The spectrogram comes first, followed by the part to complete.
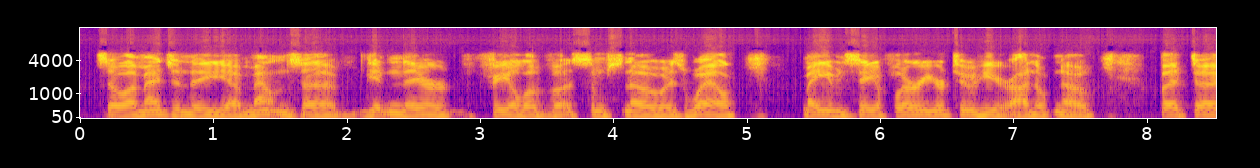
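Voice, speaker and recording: A man's voice: on the high side, pushed and bright, low-quality recording. A man hosting a morning radio show, chatting casually with lots of filler words from a studio.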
